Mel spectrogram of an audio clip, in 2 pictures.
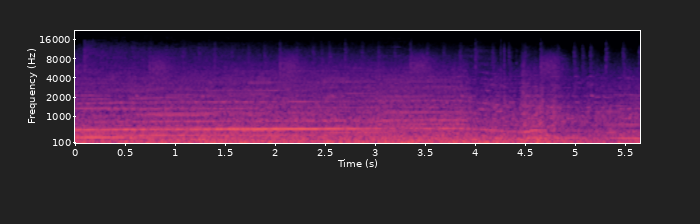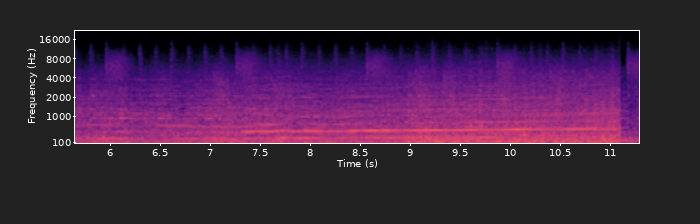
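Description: Ferrari 458 engine in Gran Turismo 7 at Brands Hatch, a steady loud high-revving drone that climbs in pitch, dips briefly mid-clip, then rises again, with faint tire noise and no talk.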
